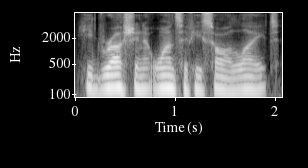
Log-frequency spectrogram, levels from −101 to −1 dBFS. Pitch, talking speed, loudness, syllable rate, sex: 130 Hz, 290 wpm, -16 LUFS, 5.1 syllables/s, male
